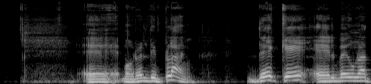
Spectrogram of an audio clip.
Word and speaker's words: Morel Diplán: Y en ese tenor es que se pronuncia el monseñor Morel Diplin. Eh, Morel Diplán, de que él ve una tendencia eh de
